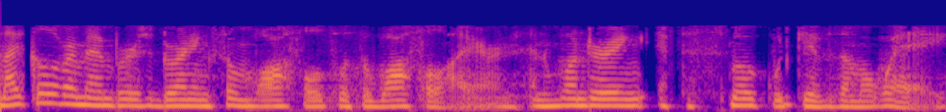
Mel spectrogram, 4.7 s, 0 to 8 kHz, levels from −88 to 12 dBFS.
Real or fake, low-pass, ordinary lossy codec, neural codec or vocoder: real; 7.2 kHz; AAC, 16 kbps; none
